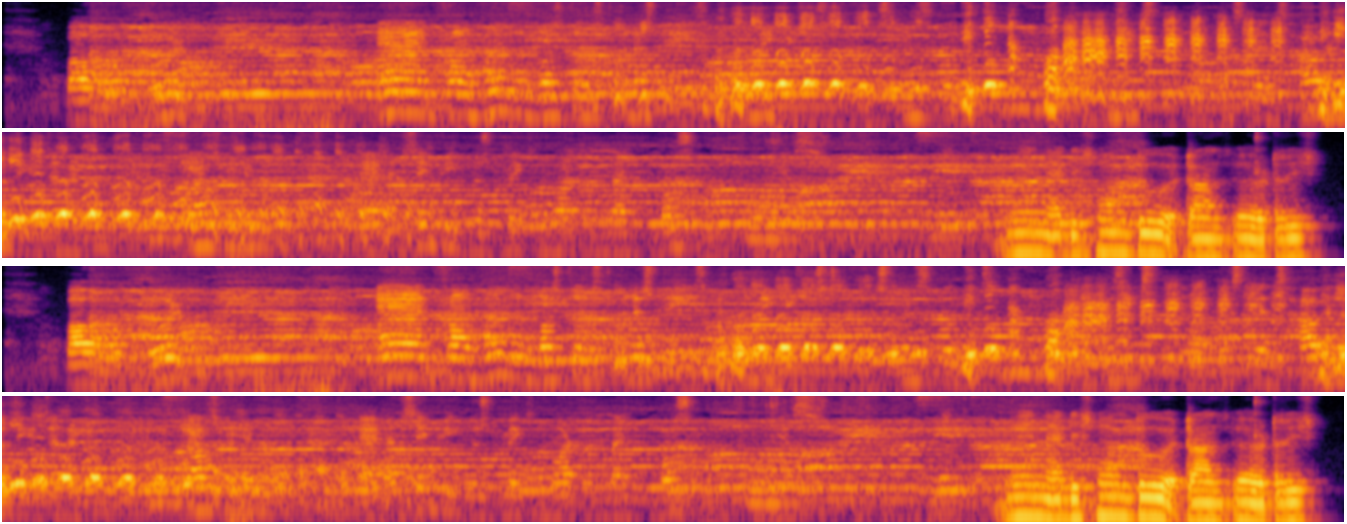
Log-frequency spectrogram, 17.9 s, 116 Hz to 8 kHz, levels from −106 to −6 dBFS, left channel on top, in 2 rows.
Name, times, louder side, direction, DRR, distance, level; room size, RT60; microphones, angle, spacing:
voice 1, 0.1-1.3 2.5-9.6 10.1-10.7 11.3-13.7 14.0-14.7, right 3 dB, 65° right, 1 dB, 1.5 m, -32 dB
sound 1, 0.6-16.6, equal, 5° right, 0.7 m, -32 dB
Laughter, 3.9-12.4, left 2 dB, 55° left, 0.6 m, -24 dB
voice 2, 15.6-17.7, right 3 dB, 35° right, 4 dB, 0.3 m, -21 dB
4.0 x 2.3 x 2.4 m, 0.26 s
head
